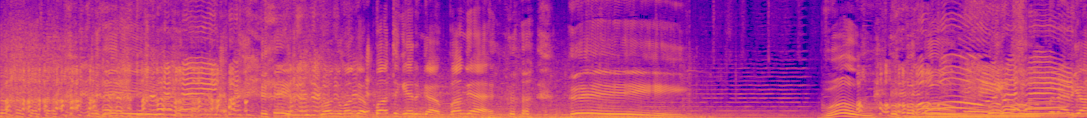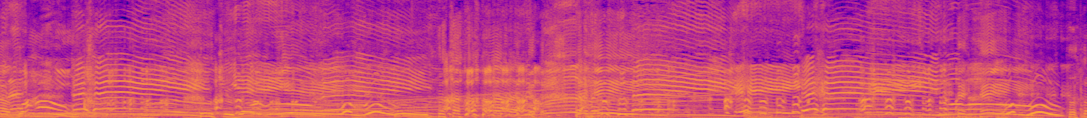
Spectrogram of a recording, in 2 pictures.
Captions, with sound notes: [ Laughing Continues ] Careful everyone [ Laughing ]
